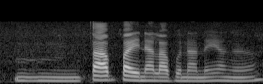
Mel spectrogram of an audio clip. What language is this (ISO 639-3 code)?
brx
